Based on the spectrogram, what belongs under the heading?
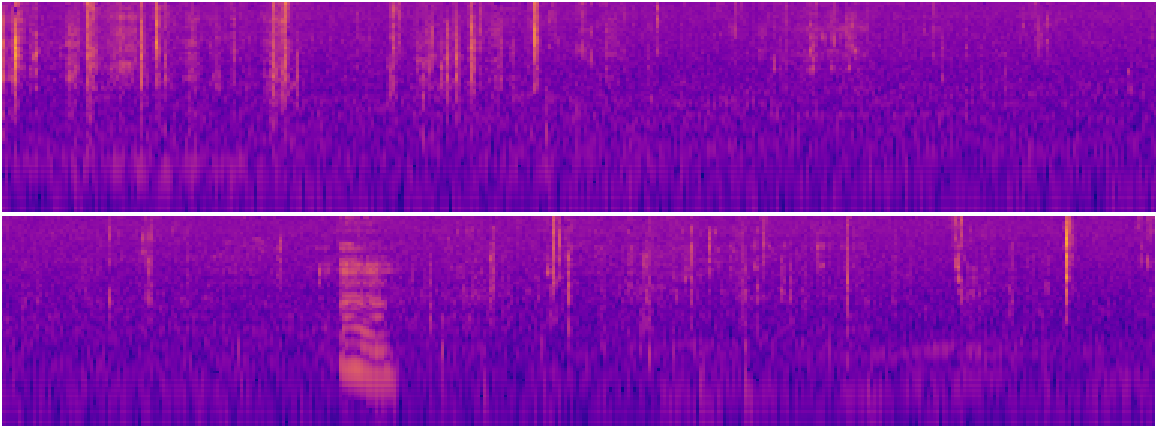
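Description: Close-miked mouth sounds of someone chewing a soft chili cheese coney dog, with small wet clicks scattered throughout. About ten seconds in, a short hummed "mm" that falls in pitch.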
